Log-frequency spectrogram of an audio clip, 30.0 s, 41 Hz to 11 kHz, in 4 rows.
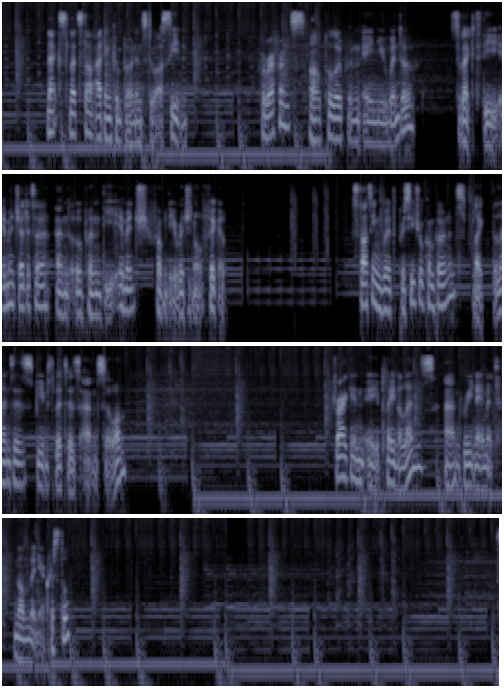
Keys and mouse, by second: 0.0 click, 3.0 click, 5.1-6.9 drag, 12.1-13.4 drag, 15.8 middle click, 17.7-18.0 middle drag, 18.2 click, 19.0 x, 21.8 click, 23.9 shift+middle click, 24.9 click, 25.0-29.9 drag.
